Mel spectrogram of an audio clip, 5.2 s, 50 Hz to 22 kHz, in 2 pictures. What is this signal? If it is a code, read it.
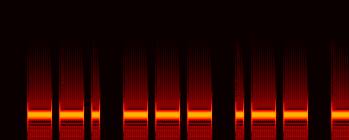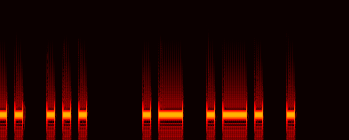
Morse code, heard as a keyed tone, about 21 wpm, 700 Hz. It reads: GOWNS ARE
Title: Pangram Challenge v2 - 20wpm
